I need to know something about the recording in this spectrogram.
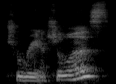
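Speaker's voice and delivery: usual speaking voice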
